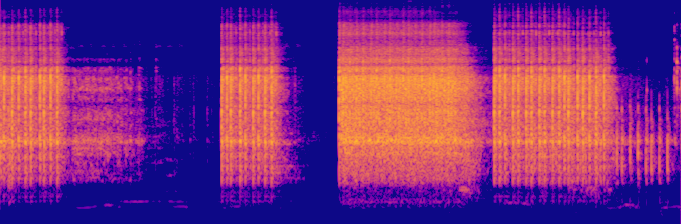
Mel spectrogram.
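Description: A rifle fires rapid automatic bursts close by.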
